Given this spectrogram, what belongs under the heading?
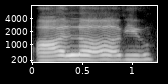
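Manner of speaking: very slow, open yawning throat; drawn out on a yawn; slow yawned demo; yawned speech. Shown as a demonstration. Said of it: "I want you to yawn".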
